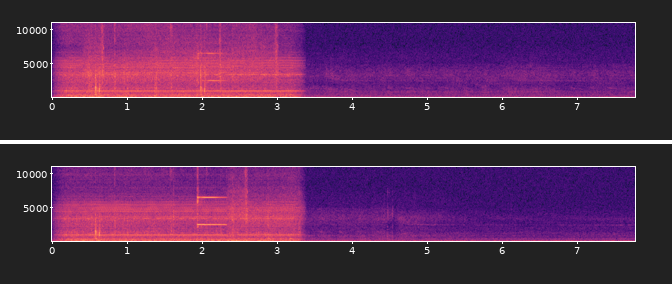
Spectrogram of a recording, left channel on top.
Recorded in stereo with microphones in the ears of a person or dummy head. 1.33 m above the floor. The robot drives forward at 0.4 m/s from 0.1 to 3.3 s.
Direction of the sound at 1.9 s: 75° right (ahead or behind).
